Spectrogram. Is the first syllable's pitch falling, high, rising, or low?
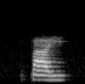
low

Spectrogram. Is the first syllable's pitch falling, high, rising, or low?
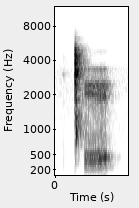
rising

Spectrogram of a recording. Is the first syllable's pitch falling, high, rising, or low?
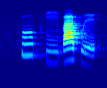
high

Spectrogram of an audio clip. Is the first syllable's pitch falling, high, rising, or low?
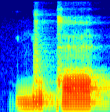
low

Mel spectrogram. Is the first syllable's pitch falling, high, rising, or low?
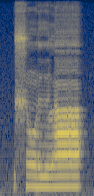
low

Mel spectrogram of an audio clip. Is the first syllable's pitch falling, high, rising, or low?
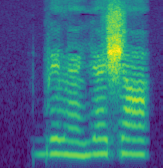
high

